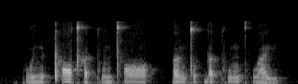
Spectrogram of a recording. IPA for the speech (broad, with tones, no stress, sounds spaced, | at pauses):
kʷ ɐ˧ j n̪ ɪ˥ k̚ pʰ ɔː˥ t̪ʰ ɐ˨˥ t̚ kʷ ɐ˨˧ n t̪ʰ ɔː˥ | ɐ˧ n t̪ ʊ˨˥ k̚ j ɐ˥ t̚ kʷ ɐ˥ ŋ kʷʰ aː˨˩ j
